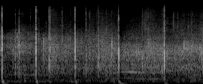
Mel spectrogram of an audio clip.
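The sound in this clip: Applause from a church audience welcoming a speaker to the front: brief, dense, steady clapping with a few sharper individual claps standing out.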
